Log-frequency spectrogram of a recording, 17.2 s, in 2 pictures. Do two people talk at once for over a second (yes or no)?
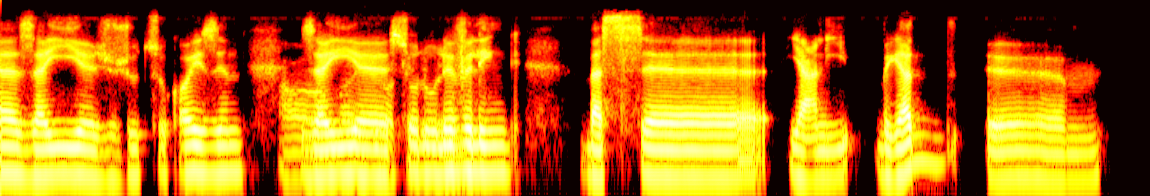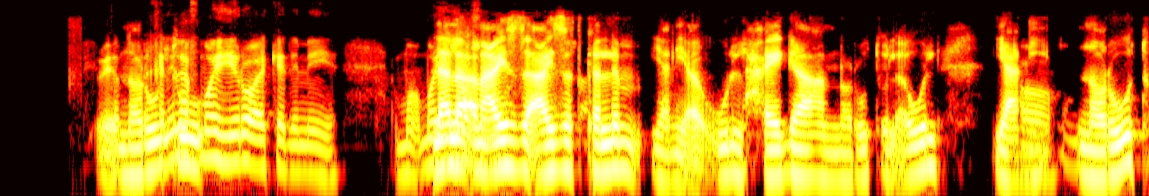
yes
